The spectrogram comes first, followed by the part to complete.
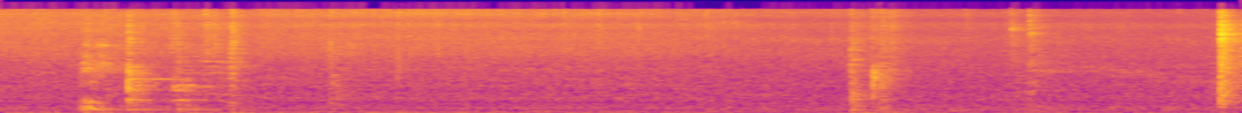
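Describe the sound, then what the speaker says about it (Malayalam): Garlic and ginger are tipped into a pan of softened onions, giving a steady low sizzle under intermittent scraping stir strokes and a few clinks of a spoon on the pan, with no talk. "ഇതിലേക്ക് നമുക്ക് വെളുത്തുള്ളിയുടെയും ഇഞ്ചിയുടെയും ഇട്ട് കൊടുക്കാം."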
